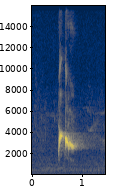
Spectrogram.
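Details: Female red-whiskered bulbul calling males: a single brief bright whistled call, two quick high notes running into a slightly falling slur, with a faint trailing tone afterward.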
